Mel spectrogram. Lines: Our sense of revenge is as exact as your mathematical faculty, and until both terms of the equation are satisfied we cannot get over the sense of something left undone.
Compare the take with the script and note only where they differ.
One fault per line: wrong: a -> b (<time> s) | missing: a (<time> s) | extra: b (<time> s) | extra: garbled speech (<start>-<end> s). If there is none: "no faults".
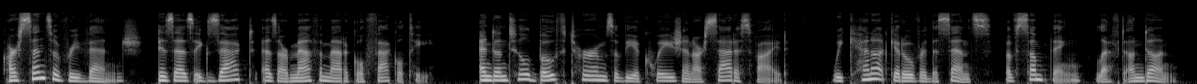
wrong: your -> our (2.8 s)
